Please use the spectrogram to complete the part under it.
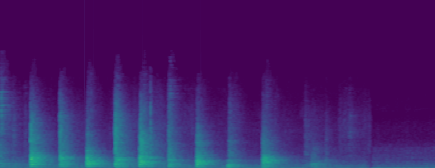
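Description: Hard heels click quickly down wooden stairs.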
